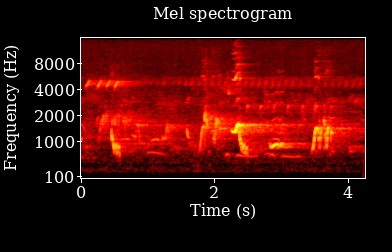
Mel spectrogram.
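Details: Hooded butcherbird song from Papua, a master recording for training songbirds: rich whistled and fluting phrases with sliding notes between about one and two kilohertz, loud bursts every second or so, over a quiet background.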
